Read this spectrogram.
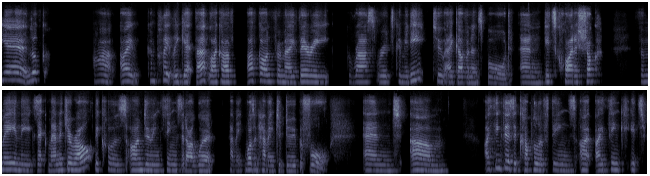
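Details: Adult woman speaking; normal voice.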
